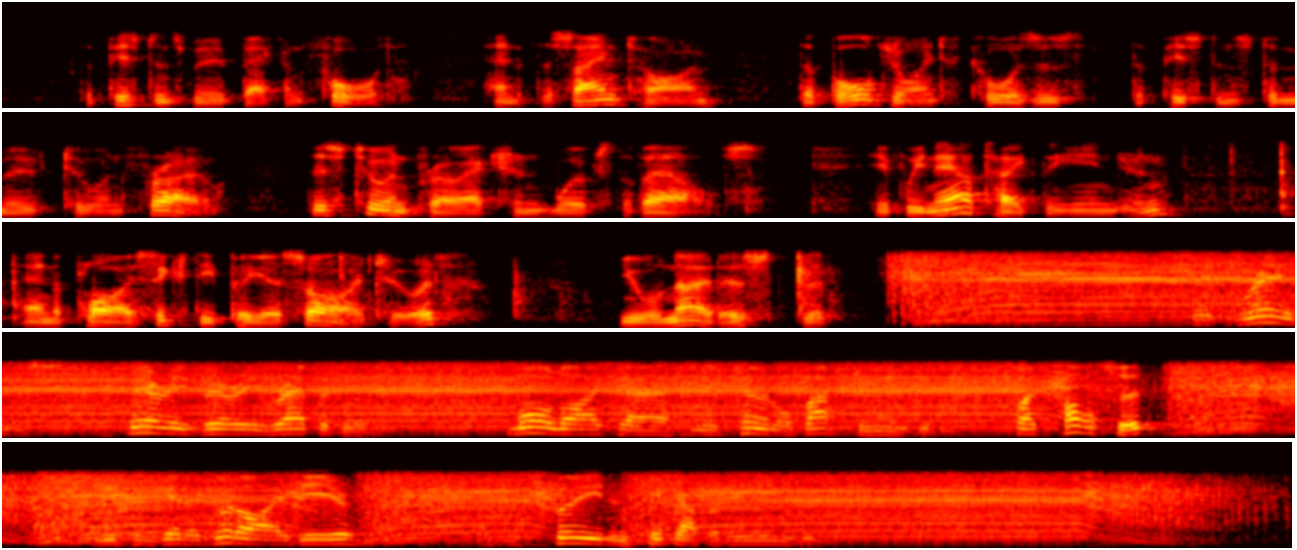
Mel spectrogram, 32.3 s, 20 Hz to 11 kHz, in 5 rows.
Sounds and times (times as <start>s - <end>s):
Speech: 0.4s - 12.4s, 13.0s - 15.4s, 16.0s - 17.1s, 18.9s - 21.3s, 21.9s - 25.2s, 26.3s - 27.7s, 28.6s - 30.0s
Accelerating, revving, vroom: 25.3s - 29.7s.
